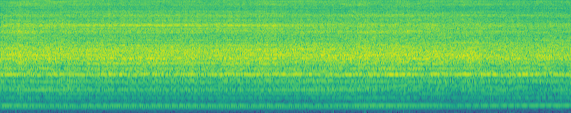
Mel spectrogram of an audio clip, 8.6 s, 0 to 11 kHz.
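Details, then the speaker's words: Vintage Wheelock 7002T horn strobe on demo board after pull-station activation: steady buzzy horn blaring continuously with small uneven dips where each strobe flash draws power and the horn skips. "the Wheelock 70002 ts are kind of Infamous for their skipping that they do which you might have heard that where the horn kind of Skips and the reason it does that is because every time the strobe flashes it takes up some power from the horn"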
